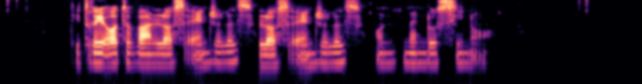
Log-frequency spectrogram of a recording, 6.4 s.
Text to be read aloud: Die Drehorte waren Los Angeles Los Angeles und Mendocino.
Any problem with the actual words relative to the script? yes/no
no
